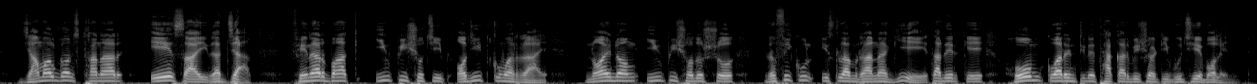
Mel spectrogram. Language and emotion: Bengali, neutral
